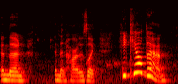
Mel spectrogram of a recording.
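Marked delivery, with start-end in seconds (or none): 1.8-2.5 annoying put-on female voice, higher and louder. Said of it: "I'm really good at annoying female voices".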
